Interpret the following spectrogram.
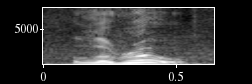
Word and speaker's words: L'Heureux: Zachary LaRue. You got it. But it's spelled L'Heureux. Oh, come on. Yeah, he's French.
